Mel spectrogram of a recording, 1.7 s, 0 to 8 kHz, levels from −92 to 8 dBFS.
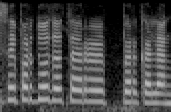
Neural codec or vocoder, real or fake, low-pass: none; real; 7.2 kHz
